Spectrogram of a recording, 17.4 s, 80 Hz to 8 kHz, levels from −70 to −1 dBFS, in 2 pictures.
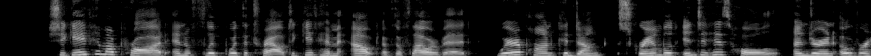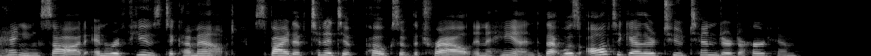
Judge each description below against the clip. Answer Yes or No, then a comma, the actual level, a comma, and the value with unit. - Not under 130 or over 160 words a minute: No, average, 180 wpm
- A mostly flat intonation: No, average, 3.5 semitones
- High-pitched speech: Yes, very high, 255 Hz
